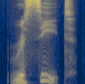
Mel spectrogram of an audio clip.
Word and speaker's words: receipt: The P is silent. Receipt, not receipt. Could I get a receipt, please? Receipt. Silent P. Just like psychology.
